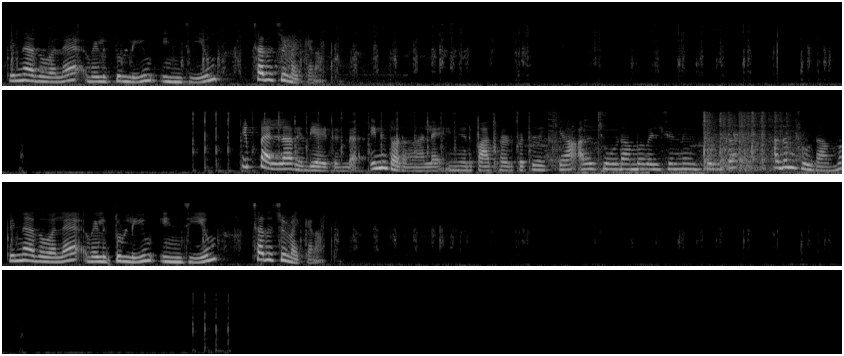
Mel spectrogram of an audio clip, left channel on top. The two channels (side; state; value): right; drops out; at 10.7 s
